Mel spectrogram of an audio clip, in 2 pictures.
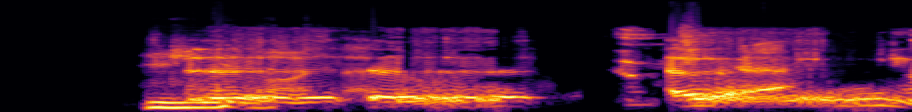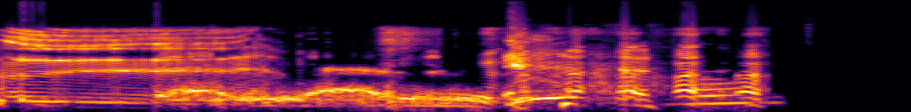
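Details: Tasmanian devil recording played back, a harsh, strained growling and screeching in several bursts, rasping with rough overtones, broken by short silences, described as sounding like something strangled under water.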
